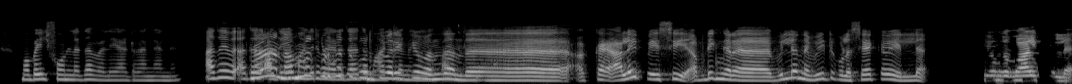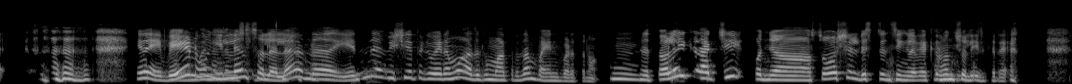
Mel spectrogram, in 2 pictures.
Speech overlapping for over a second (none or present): present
